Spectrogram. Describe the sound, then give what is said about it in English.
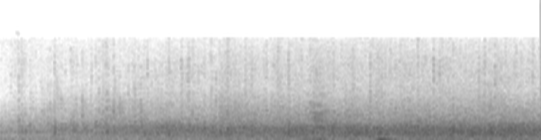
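Audience applause for a questioner at a large event, a steady wash of clapping that swells slightly, with a voice briefly audible beneath it. “You must be very popular. They're applauding for you. That's wonderful.”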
